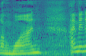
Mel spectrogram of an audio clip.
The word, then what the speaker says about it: Juan: Because I watched the clip over and over again, and he does call him Juan. He pronounces it correctly. He doesn't use a condescending tone of voice. It's just Juan.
